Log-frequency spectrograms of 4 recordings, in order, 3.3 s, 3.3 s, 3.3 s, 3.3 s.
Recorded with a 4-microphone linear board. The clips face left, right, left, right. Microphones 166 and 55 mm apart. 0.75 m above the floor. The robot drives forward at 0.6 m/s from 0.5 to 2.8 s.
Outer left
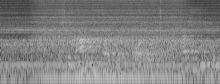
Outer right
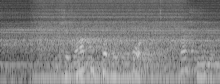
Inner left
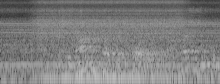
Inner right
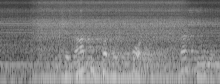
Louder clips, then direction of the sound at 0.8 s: Outer right 3 dB, inner right 5 dB; 60° right (ahead or behind).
